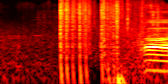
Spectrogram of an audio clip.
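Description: A rifle fires several quick shots.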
